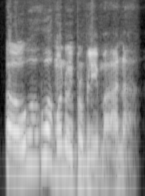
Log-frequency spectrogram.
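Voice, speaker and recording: A man's voice: fairly high pitch, very animated, normal speed. An actor with a Filipino accent playing a worried middle-aged father in a radio drama, questioning his son hesitantly.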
